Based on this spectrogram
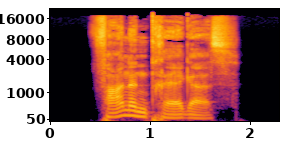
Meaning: genitive of Fahnenträger
- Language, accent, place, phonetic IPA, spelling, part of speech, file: German, Germany, Berlin, [ˈfaːnənˌtʁɛːɡɐs], Fahnenträgers, noun, De-Fahnenträgers.ogg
